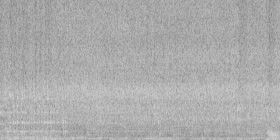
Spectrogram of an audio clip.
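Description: Chopped bell peppers sizzling steadily as they sauté in a frying pan.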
